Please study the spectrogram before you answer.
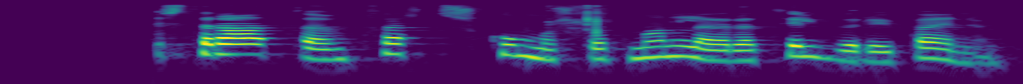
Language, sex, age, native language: Icelandic, female, 14, Icelandic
